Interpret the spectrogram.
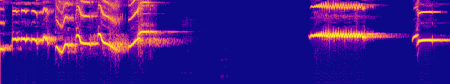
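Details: White-rumped shama song to draw answers from rival birds: a warbled sliding phrase, a pause, then a steady loud whistle and a short repeat.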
